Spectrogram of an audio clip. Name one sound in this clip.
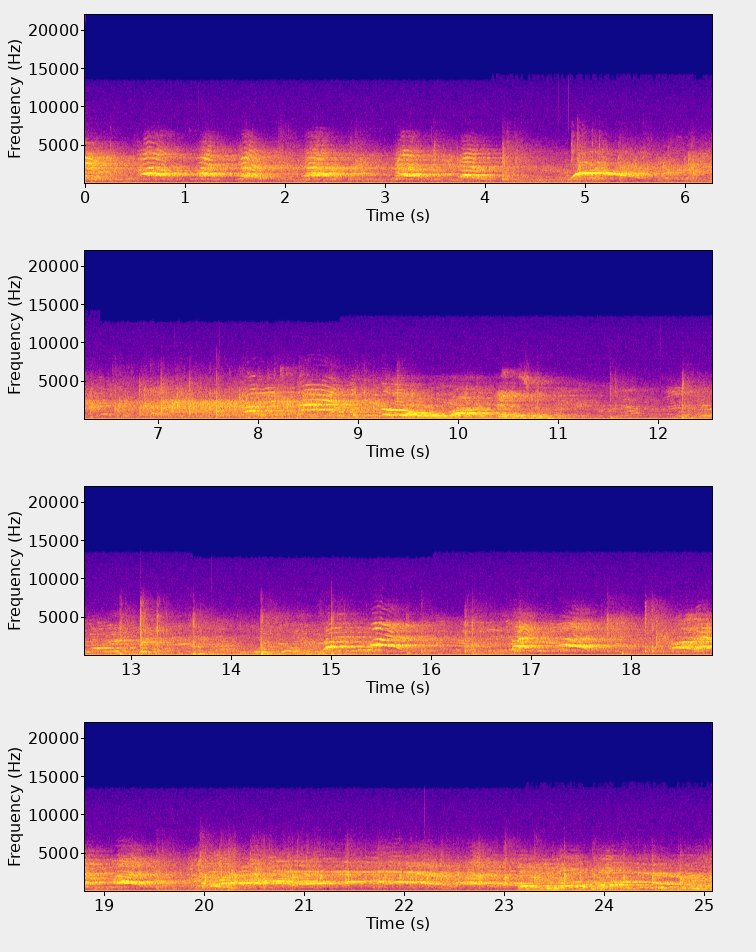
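A crowd talks and cheers in an echoing gym.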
